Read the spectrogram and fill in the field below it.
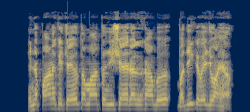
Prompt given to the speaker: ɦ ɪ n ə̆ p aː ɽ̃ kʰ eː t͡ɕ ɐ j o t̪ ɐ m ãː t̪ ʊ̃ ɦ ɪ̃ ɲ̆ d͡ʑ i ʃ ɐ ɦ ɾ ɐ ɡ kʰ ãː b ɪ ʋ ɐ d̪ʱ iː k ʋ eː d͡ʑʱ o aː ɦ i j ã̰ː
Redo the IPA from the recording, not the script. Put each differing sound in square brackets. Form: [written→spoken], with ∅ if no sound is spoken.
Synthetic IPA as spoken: ɦ ɪ n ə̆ p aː ɽ̃ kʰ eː t͡ɕ ɐ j o t̪ ɐ m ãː t̪ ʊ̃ ɦ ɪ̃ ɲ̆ d͡ʑ i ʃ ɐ ɦ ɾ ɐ ɡ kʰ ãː b ɪ ʋ ɐ d̪ʱ iː k ʋ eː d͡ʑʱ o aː ɦ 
